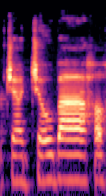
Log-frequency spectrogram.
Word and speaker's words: jojoba: Oftentimes it's jojoba or jojoba, I believe is how you say it.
